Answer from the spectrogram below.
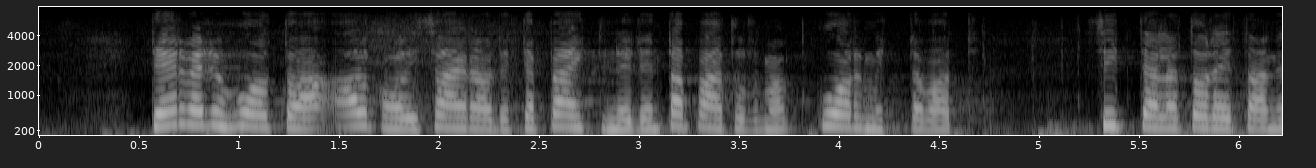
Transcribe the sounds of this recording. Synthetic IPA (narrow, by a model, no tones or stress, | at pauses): t̪erʋeydenɦuolt̪oɑʔɑlkoholisɑirɑudet̪jɑpæit̪ːyneident̪ɑpɑt̪urmɑt̪kuormit̪ːɑʋɑt̪ | sit̪t̪ːæːlːæt̪odet̪ɑːn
